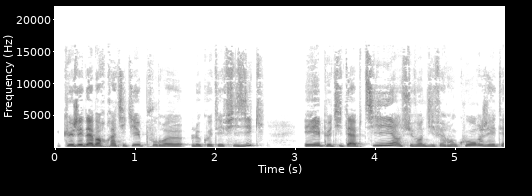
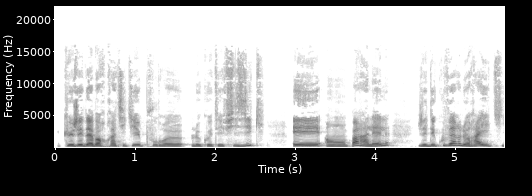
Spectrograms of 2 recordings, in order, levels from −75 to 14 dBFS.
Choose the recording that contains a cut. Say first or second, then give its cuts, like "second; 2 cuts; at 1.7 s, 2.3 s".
second; 1 cut; at 2.9 s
